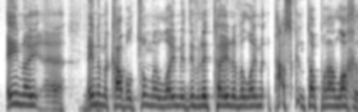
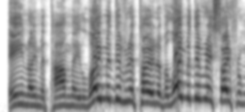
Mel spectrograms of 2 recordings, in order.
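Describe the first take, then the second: First: Mild hint of a tearful rebbe; retold crying quote. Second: High, loud, ringing declaration; emphatic ruling. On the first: Retelling how the Rebbe wept quoting the Rambam, mildly tearful. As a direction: retell the rebbe's weeping ruling, understated. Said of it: "And he's crying, mamash, like, sobbing". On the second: Shown as a demonstration. Teacher proclaims the Mishnah's ruling to class, emphatic and ringing.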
